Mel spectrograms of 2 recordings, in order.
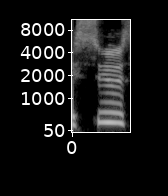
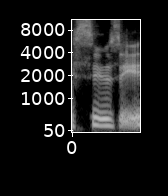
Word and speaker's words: SUSC: Oh yeah, Suze? yes. Some people involved say Suze and some people say Susie, so you're fine either way.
